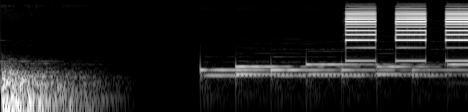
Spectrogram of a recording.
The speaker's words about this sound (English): Your alarm clock sirens. You hit the snooze button and catch the last few precious minutes of slumber before your waking life becomes unavoidable. It blares again and again.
